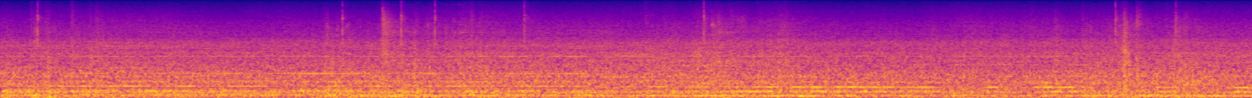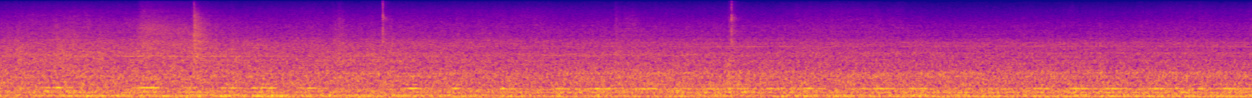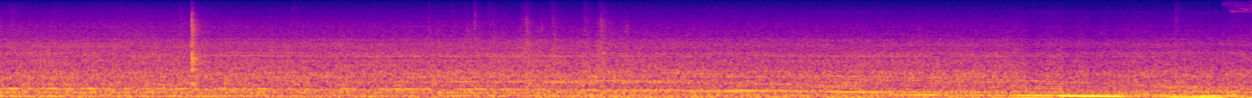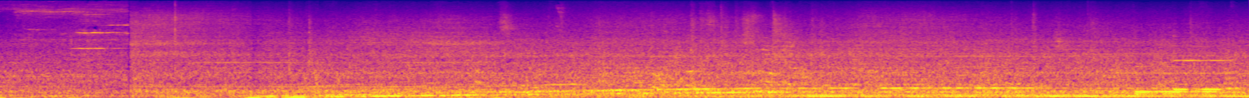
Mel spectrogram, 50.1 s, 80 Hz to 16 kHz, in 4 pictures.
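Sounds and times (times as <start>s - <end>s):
brief high squeals: 37.5s - 38.9s.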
